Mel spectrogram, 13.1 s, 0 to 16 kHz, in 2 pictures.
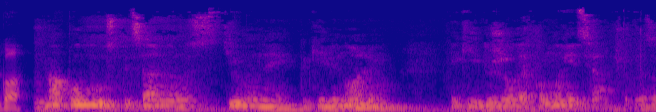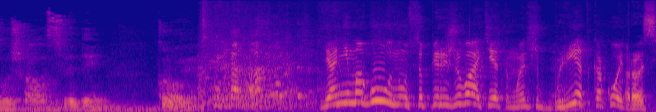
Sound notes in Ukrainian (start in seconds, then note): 8.6 сміх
